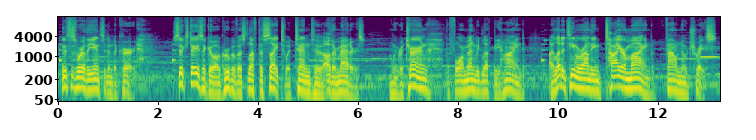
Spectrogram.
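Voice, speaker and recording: Low, grave older mine foreman. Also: lively intonation, normal speed, over music. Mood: somber. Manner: terse, grave. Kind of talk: video game voice acting.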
